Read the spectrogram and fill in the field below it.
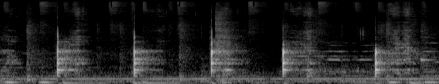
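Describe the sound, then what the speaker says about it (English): Knife slicing a rolled tamagoyaki egg omelet on a board, five crisp evenly spaced cuts, each a sharp close tap against a low steady background hum, no speech. "So I'm going to make some little cuts."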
